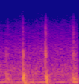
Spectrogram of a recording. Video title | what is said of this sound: I Make Garlic Bread at Home Every Day! No Oven, No Knead! Homemade bread recipe #garlicbread | Tap the top when it sounds hollow. It's done. This one is absolutely done.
